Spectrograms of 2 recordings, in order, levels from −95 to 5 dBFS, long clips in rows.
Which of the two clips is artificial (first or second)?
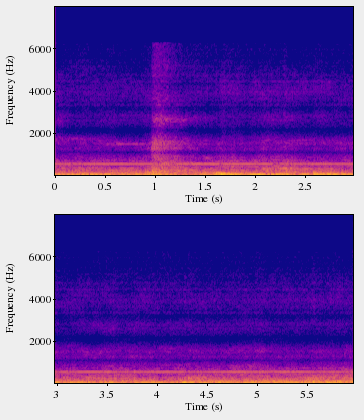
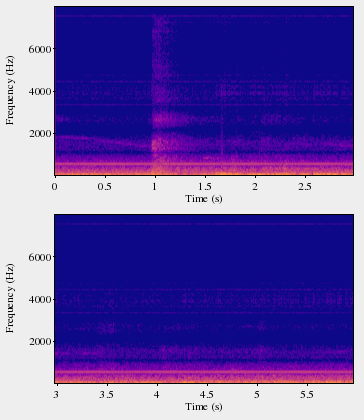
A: first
